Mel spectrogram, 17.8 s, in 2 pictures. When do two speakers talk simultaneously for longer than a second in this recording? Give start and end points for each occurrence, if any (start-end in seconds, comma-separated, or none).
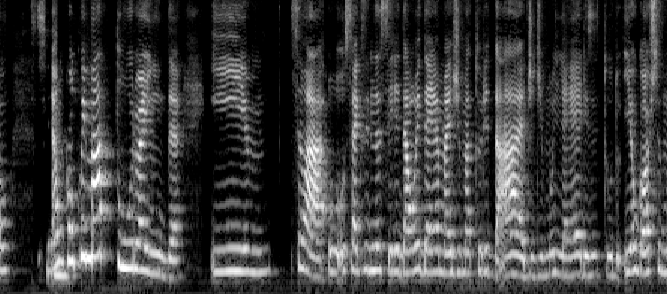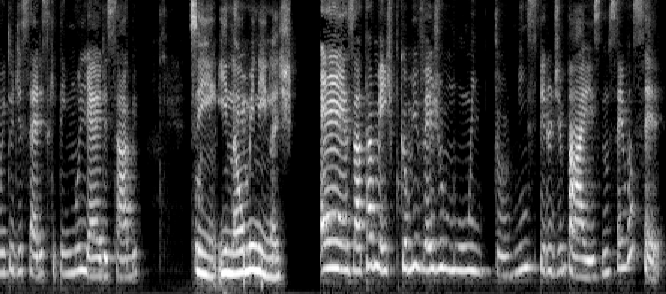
none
